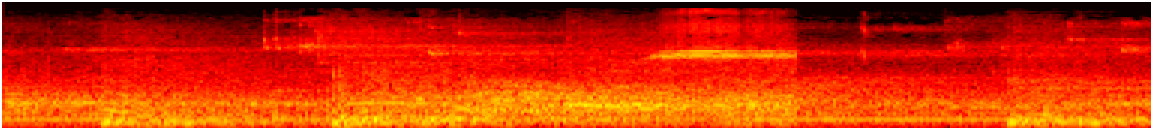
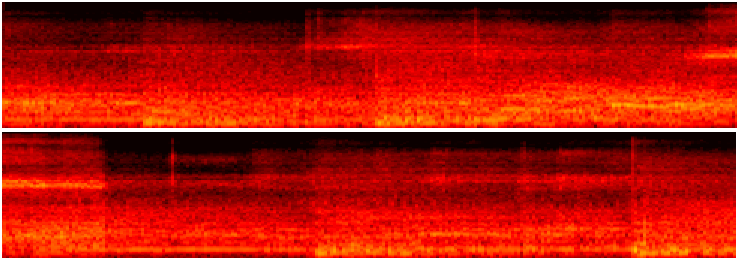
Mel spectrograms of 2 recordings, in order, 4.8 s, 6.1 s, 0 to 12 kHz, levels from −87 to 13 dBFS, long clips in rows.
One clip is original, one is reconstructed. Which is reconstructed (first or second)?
second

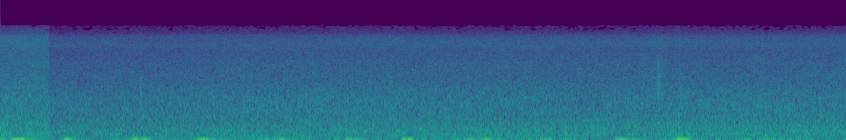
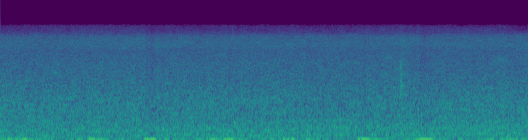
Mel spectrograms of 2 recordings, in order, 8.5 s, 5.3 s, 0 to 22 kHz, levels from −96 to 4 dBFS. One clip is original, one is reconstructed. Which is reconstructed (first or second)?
second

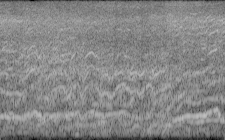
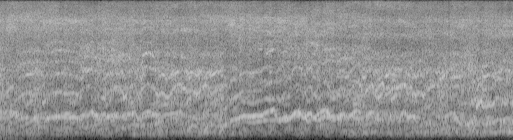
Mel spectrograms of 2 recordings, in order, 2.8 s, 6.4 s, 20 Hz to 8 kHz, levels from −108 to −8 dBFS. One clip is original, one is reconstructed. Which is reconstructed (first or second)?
second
